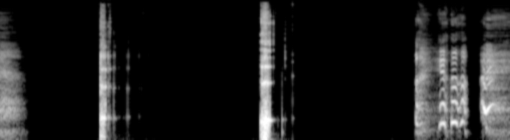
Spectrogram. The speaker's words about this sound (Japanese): 来ちゃう、行くよ。残念ゲップ決めるよ。こっちの耳でね。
